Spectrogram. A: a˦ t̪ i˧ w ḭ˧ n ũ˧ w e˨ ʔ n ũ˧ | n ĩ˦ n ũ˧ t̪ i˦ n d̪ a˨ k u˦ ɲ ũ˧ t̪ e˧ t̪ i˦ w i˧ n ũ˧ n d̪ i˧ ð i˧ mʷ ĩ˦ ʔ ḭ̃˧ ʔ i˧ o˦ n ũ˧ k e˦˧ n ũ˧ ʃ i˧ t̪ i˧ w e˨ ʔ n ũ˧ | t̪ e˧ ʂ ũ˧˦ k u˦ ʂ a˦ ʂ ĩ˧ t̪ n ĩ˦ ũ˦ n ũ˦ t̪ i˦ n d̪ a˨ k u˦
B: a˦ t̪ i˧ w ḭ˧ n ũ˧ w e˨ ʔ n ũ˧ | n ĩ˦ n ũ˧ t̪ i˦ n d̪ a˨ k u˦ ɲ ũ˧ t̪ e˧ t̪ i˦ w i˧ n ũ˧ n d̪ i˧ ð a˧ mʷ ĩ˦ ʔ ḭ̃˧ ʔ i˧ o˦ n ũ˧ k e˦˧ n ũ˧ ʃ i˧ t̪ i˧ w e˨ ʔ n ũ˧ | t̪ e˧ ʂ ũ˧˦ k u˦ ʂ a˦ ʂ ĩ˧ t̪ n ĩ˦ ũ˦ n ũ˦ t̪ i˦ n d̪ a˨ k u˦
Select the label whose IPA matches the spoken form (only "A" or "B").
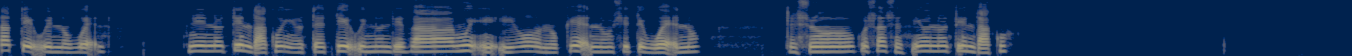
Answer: B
